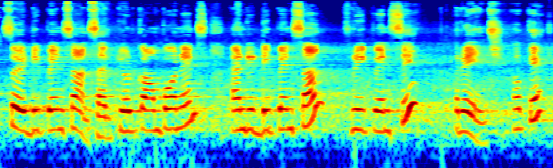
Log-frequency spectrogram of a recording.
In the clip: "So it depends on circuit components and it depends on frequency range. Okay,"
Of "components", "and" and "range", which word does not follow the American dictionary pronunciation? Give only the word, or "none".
none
